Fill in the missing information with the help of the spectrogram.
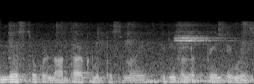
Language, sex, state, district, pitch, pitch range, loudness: Telugu, male, Andhra Pradesh, Srikakulam, 105 Hz, 105-110 Hz, -17 LUFS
